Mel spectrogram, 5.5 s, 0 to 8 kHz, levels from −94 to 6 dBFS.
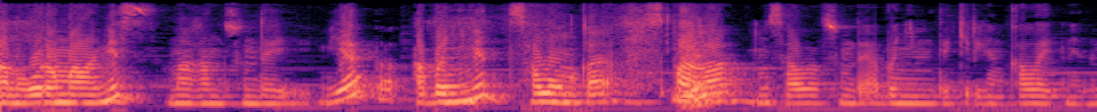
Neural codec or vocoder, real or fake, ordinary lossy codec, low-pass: none; real; none; 7.2 kHz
